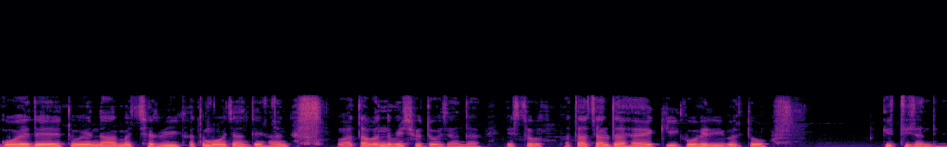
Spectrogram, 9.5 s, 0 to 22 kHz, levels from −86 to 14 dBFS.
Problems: none marked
